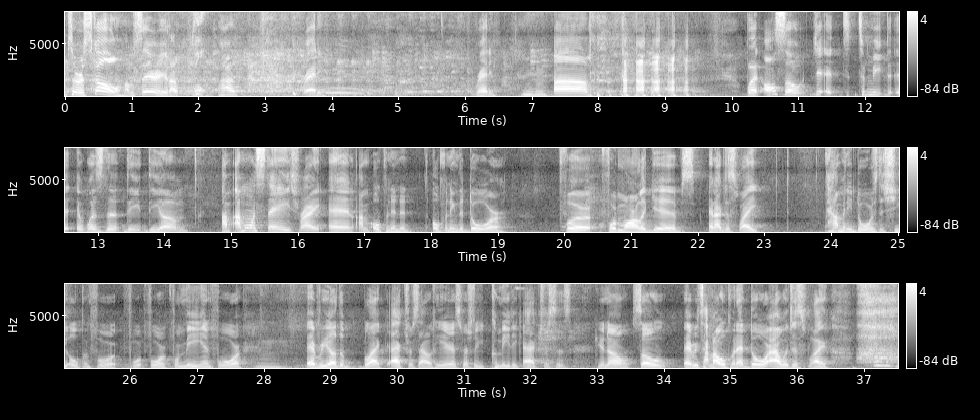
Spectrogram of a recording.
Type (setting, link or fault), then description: setting, live audience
